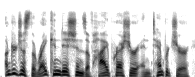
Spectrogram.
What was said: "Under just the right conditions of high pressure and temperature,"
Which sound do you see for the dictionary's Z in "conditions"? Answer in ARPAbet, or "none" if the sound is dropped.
Z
